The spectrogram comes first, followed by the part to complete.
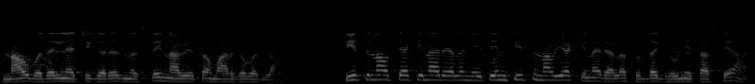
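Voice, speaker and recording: A man's voice: fairly high pitch, animated, a little fast, a bit bright. A man preaching a devotional kirtan sermon. He questions the audience, draws call-and-response, and breaks into sung verses.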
